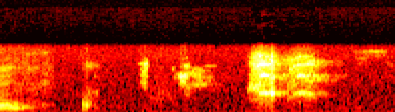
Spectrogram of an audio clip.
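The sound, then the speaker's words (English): A dog barks in the background at home, giving several faint, high yips and whimpering barks at irregular intervals, with a longer cluster of yaps near the end. “Dog in the background barking, or is that a child laughing? It's a dog at my house.”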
